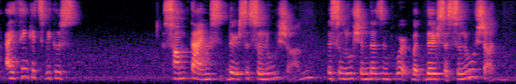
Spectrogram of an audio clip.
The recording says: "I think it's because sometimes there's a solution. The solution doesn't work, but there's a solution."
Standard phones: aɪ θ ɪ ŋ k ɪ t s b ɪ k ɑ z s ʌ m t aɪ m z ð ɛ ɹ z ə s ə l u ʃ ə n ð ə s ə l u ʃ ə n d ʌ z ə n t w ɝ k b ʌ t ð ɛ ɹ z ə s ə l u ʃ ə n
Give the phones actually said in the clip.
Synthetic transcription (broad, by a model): aɪ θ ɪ ŋ k ɪ t s b ɪ k ɑ z s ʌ m t aɪ m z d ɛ ɹ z ə s ə l u ʃ ə n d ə s ə l u ʃ ə n d ʌ z ə n t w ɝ k b ʌ t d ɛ ɹ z ə s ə l u ʃ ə n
